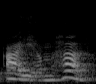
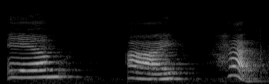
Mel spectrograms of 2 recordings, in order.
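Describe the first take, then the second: First: Said in the usual way. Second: "Am", "I", "happy?" each set apart with pauses, louder; slow, word by word. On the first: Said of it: "ao invés de eu ter". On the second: Shown as a demonstration. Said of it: "a minha pergunta vai ficar".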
